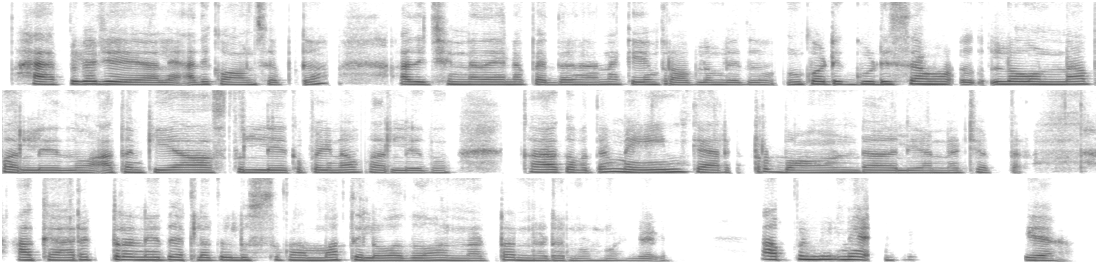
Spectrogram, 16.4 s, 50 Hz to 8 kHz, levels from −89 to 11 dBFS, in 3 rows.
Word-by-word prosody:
హ్యాపీగా 245 Hz, +2 st, +5 dB
జేయాలే 210 Hz, -4 st, +3 dB
అది 230 Hz, -, -1 dB
కాన్సెప్టు. 215 Hz, 0 st, -3 dB, 0.5 s
అది 230 Hz, -1 st, +4 dB
చిన్నదైనా, 225 Hz, -1 st, +1 dB
పెద్దదైనా 215 Hz, 0 st, -1 dB
నాకేం 225 Hz, -1 st, -1 dB
ప్రాబ్లమ్ 210 Hz, 0 st, -3 dB
లేదు. 200 Hz, 0 st, -6 dB, 0.2 s
ఇంకోటి 245 Hz, +2 st, +3 dB
గుడిసెలో 240 Hz, -1 st, +3 dB
ఉన్నా 235 Hz, +1 st, +3 dB
పర్లేదు, 215 Hz, -2 st, 0 dB
అతనికే 225 Hz, 0 st, -1 dB, 0.2 s
ఆస్తులు 225 Hz, +1 st, -1 dB
లేకపోయినా 220 Hz, +1 st, -2 dB
పర్లేదు. 210 Hz, -1 st, -4 dB, 0.4 s
కాకపోతే 240 Hz, 0 st, +1 dB
మెయిన్ 240 Hz, +2 st, +4 dB
క్యారెక్టర్ 225 Hz, +4 st, -3 dB
బావుండాలి" 215 Hz, -1 st, -1 dB
అన్నట్టు 210 Hz, +2 st, -5 dB
చెప్పా. 220 Hz, -, -12 dB, 0.5 s
"ఆ -, -, +4 dB
క్యారెక్టరనేది 265 Hz, +1 st, +1 dB
ఎట్లా 240 Hz, 0 st, -3 dB
తెలుస్తదమ్మా 240 Hz, 0 st, 0 dB
తెలవదు" 225 Hz, -1 st, -1 dB
అన్నట్టు 210 Hz, 0 st, -5 dB
అన్నాడు 215 Hz, -2 st, -2 dB, 0.2 s
మా 210 Hz, -, -10 dB
డాడీ. 190 Hz, +1 st, -10 dB, 0.5 s
అప్పుడు 295 Hz, +1 st, +5 dB, 0.2 s
నే 285 Hz, -, +4 dB, 0.9 s
యాహ్! 215 Hz, -6 st, -3 dB
225 Hz, 130 wpm, -28 LUFS, 215-240 Hz, 0.9 s, హ్యాపీగా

